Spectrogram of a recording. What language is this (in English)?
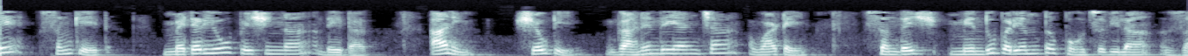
Marathi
